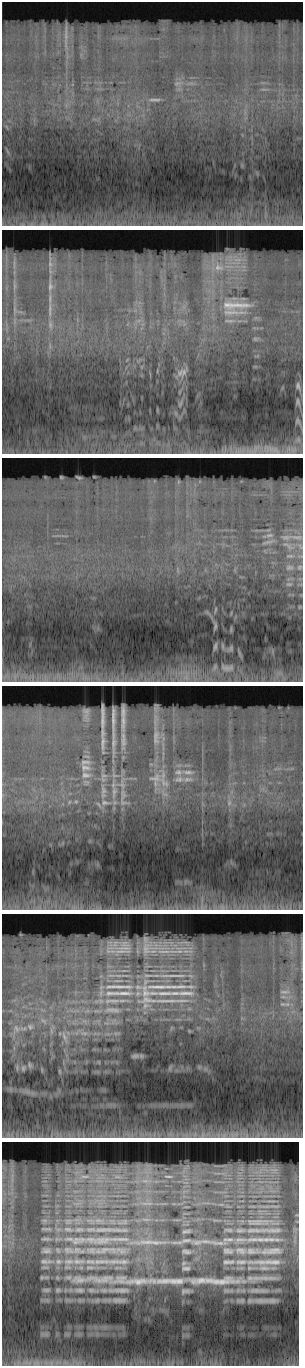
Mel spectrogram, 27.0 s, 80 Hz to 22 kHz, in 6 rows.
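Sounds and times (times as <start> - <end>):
street traffic rumble: 0.0 - 27.0
vehicle horns honking: 19.0 - 21.0, 23.1 - 27.0.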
